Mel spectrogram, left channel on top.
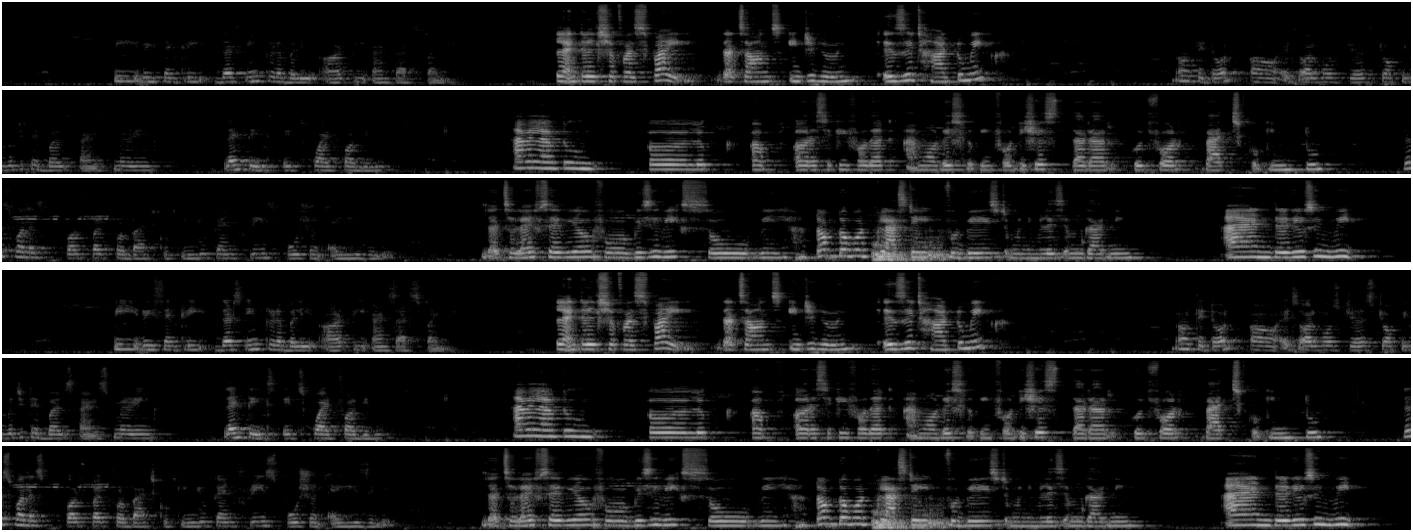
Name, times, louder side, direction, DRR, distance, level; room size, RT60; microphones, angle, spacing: voice 1, 1.1-4.5 11.7-15.7 16.3-18.0 28.1-32.1, right 3 dB, 75° right, 1.0 m, -40 dB
voice 2, 5.5-8.5 8.8-10.1 19.2-20.1 20.5-21.2 21.6-21.7 22.0-27.3 33.0-39.5 40.4-41.7, right 1 dB, ahead, 0.5 m, -30 dB
29.5 x 10.0 x 3.2 m
head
